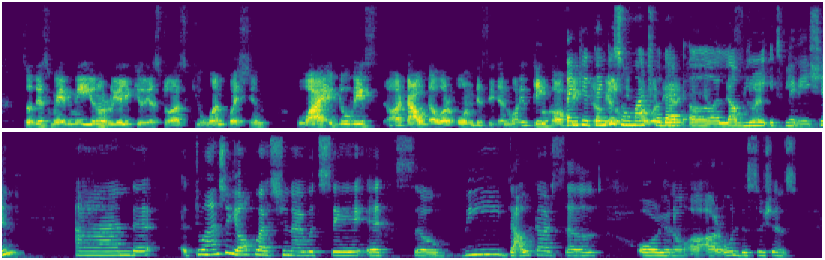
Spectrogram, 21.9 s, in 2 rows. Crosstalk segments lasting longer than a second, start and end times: 7.5-10.2

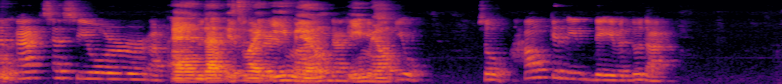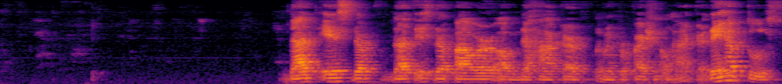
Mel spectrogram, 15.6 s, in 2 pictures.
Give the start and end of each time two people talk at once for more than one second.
1.7-3.9

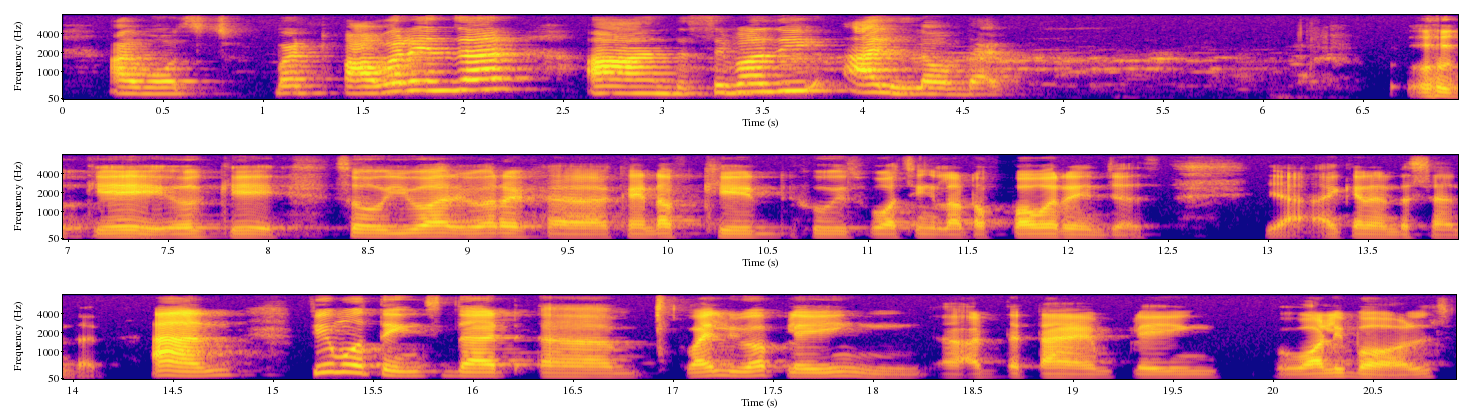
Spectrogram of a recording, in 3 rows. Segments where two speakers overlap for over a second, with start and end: none

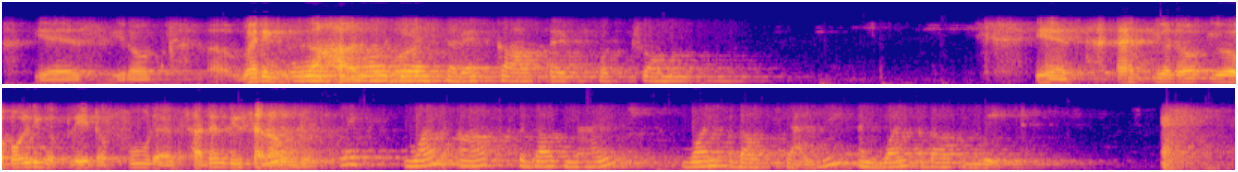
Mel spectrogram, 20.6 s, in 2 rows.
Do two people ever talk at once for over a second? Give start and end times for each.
2.4-3.8

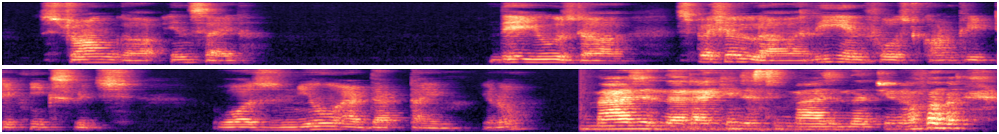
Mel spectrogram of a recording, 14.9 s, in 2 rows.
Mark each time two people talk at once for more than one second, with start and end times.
none

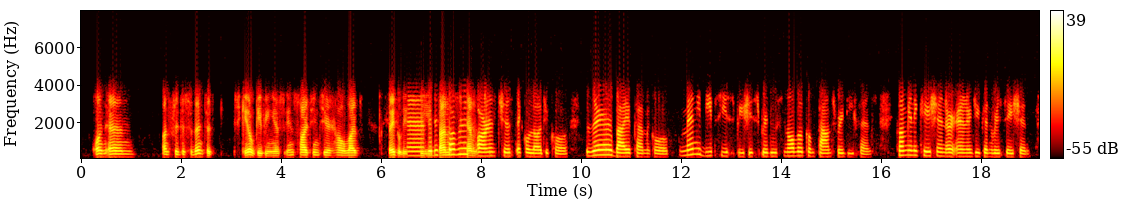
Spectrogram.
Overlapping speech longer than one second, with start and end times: 6.5-8.3

